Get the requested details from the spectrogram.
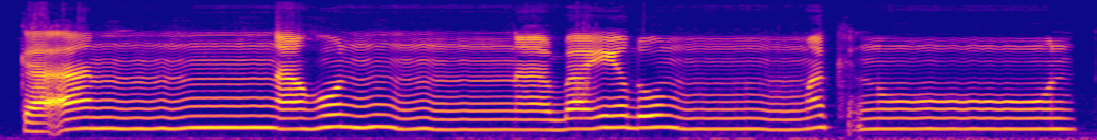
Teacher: Nah, seperti itu, ditahan beberapa saat, kemudian baru zum mak nun. Nu panjang, mat arid li sukun karena berada di akhir kalimat dan di belakangnya ada nun, dan nunnya ini harus disukunkan.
